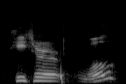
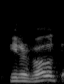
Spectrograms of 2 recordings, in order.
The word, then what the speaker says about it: Piotr Wolk: this week is uh peter wolck is that how that's pronounced uh okay i was wondering if that was the german or not okay peter volk of star first hi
